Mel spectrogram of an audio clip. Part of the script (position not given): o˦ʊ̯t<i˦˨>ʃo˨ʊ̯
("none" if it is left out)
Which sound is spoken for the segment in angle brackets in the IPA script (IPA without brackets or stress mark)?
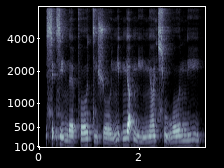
i˨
